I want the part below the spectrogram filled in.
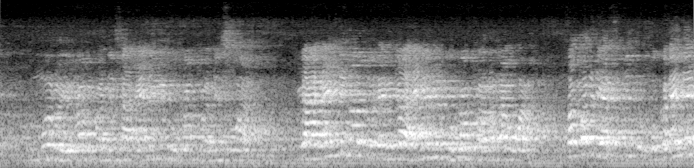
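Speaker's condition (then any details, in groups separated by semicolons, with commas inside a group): No condition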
